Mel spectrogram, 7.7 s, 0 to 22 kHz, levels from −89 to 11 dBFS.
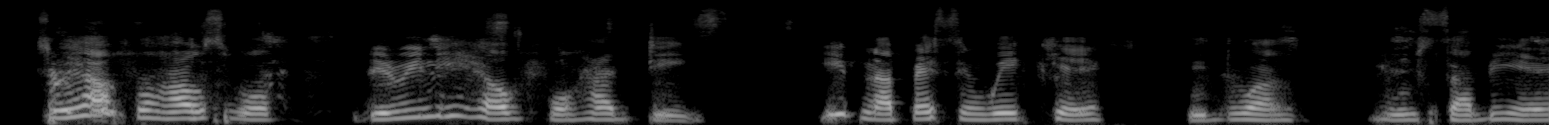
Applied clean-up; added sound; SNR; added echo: neural mask model Resemble Enhance denoiser.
